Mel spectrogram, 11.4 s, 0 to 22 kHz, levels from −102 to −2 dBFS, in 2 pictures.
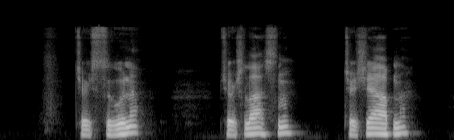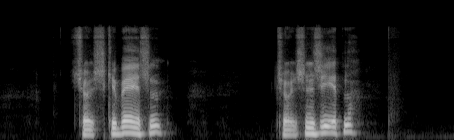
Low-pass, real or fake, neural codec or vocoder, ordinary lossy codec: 10.8 kHz; real; none; Opus, 32 kbps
